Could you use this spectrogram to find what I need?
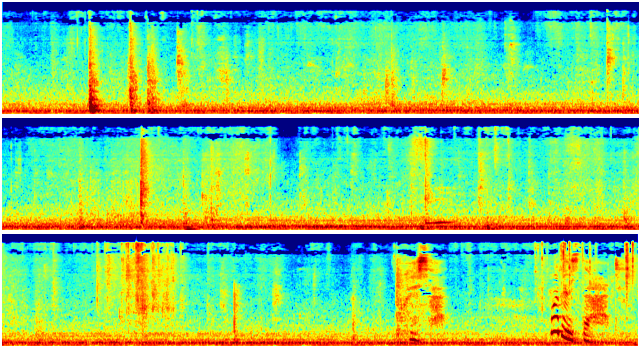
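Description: A puppy gives short, high yelps.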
